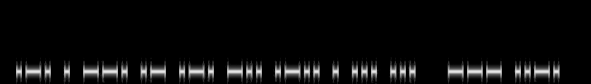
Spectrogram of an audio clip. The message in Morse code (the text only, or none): REGARDLESS OF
